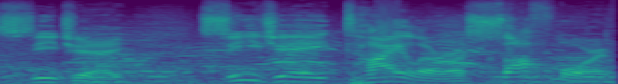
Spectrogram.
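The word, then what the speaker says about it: Cijai: It's C-I-J-A-I is the first name. We're pronouncing it C.J.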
